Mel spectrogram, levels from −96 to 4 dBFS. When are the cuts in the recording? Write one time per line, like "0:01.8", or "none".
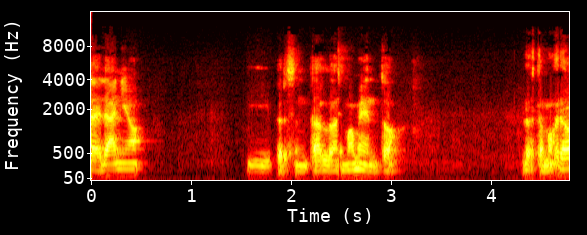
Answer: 0:02.5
